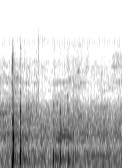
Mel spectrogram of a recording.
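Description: Two sharp knocks of a football being struck in quick succession, about a quarter second in, over distant players' voices on the pitch.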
